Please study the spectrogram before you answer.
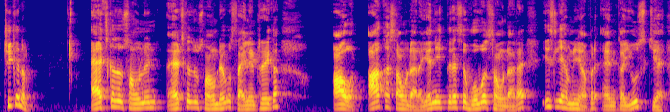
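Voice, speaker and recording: Man teaching grammar, slow and repetitive. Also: a little high. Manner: slow deliberate reading of example sentences, repeating key points. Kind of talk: explanatory classroom lesson.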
